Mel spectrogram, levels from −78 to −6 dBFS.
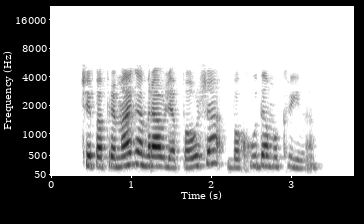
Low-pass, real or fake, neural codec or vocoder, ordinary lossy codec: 5.4 kHz; real; none; MP3, 32 kbps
